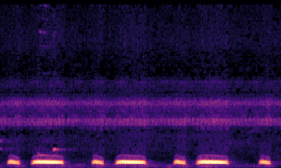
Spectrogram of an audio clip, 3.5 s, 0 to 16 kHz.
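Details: Spotted dove decoy, two-row bead collar, giving the 'đồng gáy 1 hậu' song on 11/6/2023: clipped short coo then long even coo, three phrases in quick regular succession.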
